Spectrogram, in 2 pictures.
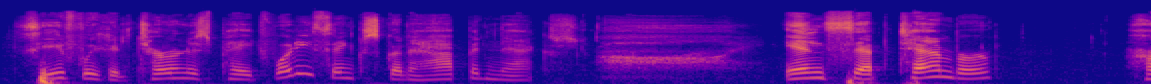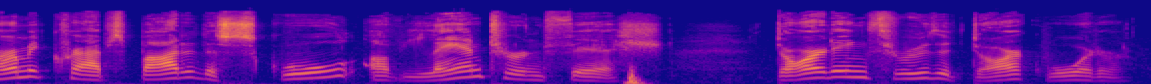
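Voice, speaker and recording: Reading a picture book aloud to children, a woman speaks slowly and expressively, pausing to ask them questions and exclaim over the illustrations. Her voice sits at a medium pitch with lively intonation.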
